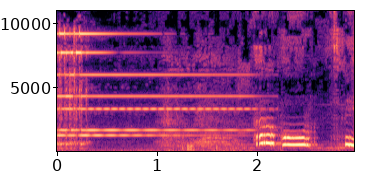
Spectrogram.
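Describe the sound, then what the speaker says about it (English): Mobile phone ringing, a loud, close electronic tone that sounds in short repeated bursts near the end, after a quieter stretch of background noise. "Oh, damn my phone."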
